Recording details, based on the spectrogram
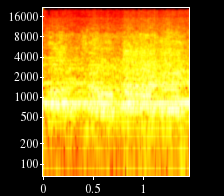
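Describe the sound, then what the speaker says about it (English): A crowd at a race chants in unison, a dense, loud roar of many voices holding a steady sung pitch throughout, with no single speaker standing out. "as you can hear the chants from the crowd"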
